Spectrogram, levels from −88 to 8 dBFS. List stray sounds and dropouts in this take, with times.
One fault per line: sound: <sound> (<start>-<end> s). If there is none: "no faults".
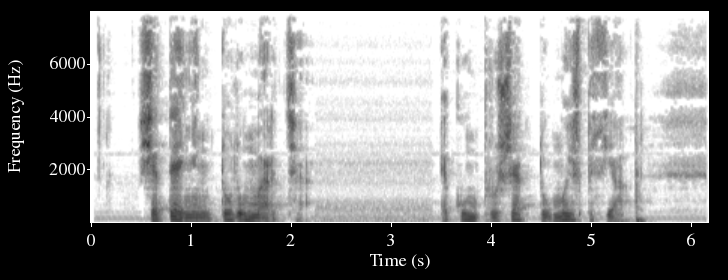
no faults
